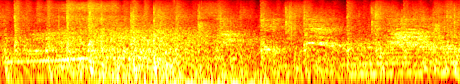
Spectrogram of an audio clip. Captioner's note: car engine roaring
